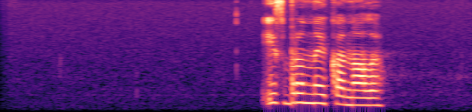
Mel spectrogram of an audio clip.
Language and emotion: Russian, neutral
